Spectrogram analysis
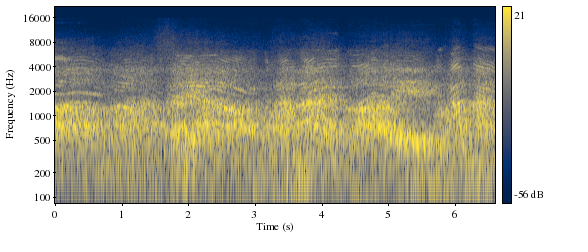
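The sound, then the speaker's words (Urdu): A large audience at a majlis recites salawat, "Muhammad wa aal-e-Muhammad," in unison. The many voices form a loud, dense wash, rising and falling together in rhythmic waves without pause. “اسی لیے کہا ممبر رسول ہے. صلوات پڑھیے محمد والے محمد”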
